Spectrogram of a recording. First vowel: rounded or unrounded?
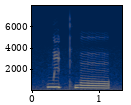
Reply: unrounded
